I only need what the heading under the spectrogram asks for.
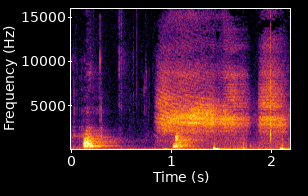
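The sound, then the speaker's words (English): A puppy gives a few short, sharp yelps and whimpers in separate quick bursts, with quiet gaps between them and no talking. “it's my pup”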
